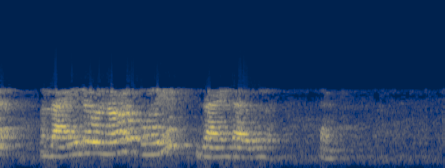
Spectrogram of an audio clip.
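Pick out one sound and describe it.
A woman speaks calmly and clearly into a nearby microphone, explaining.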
